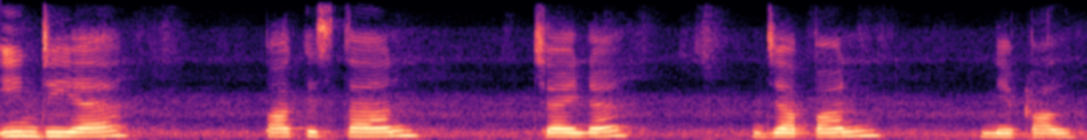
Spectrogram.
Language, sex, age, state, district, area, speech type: Nepali, female, 18-30, West Bengal, Kalimpong, rural, spontaneous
